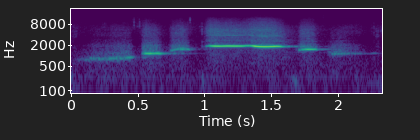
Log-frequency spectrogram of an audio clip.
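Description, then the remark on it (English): A person whistles a short, simple melody of several distinct notes rising and falling in pitch, clear, with no talking over it. “so so a melody is just something that you can sing or whistle”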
